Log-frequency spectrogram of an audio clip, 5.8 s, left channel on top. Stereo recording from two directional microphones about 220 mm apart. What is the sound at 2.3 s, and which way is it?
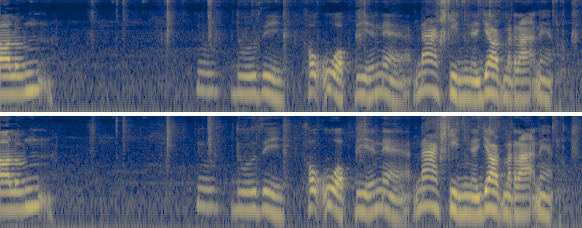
Speech, centre (ahead or behind).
